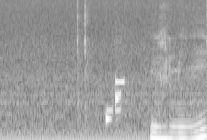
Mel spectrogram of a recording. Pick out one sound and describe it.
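A short electronic blip sounds as a game menu changes.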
